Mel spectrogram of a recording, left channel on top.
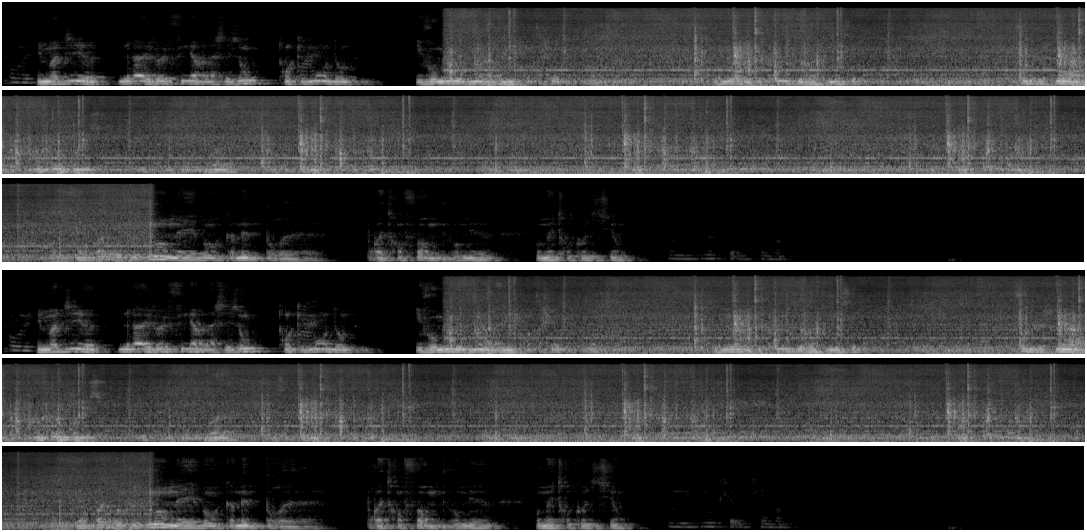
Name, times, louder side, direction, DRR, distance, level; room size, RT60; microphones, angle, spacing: voice 1, 0.3-2.5 2.8-3.5 4.1-6.0 7.0-8.6 10.1-10.9 11.1-11.8 12.2-12.3 12.9-13.2 13.5-14.0 22.4-24.9 25.3-26.6 27.0-27.9, equal, 30° right, 1 dB, 2.8 m, -28 dB
sound 1, 4.4-23.2, left 1 dB, 5° left, 2.0 m, -30 dB
voice 2, 5.9-7.7 9.1-10.2 11.0-11.7 15.6-19.3 28.3-29.5, right 3 dB, 70° right, 1 dB, 7.1 m, -50 dB
sound 2, 15.8-22.5, left 1 dB, 45° left, 2.8 m, -42 dB
20.0 x 6.9 x 5.9 m, 0.32 s
head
